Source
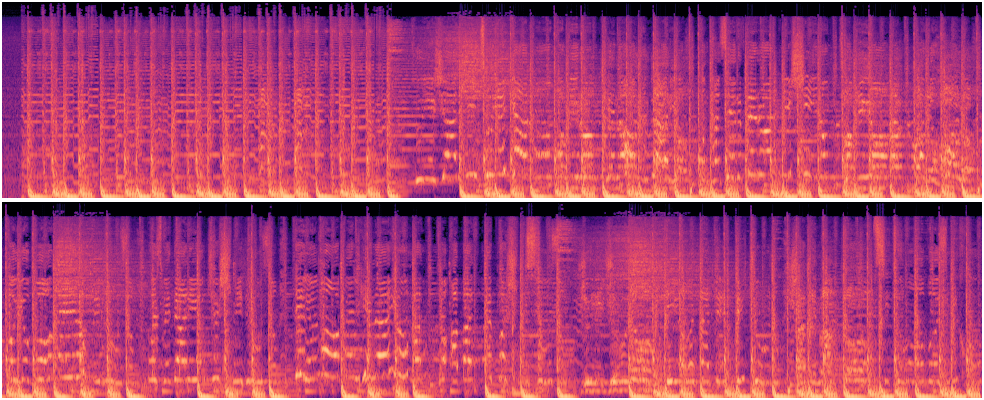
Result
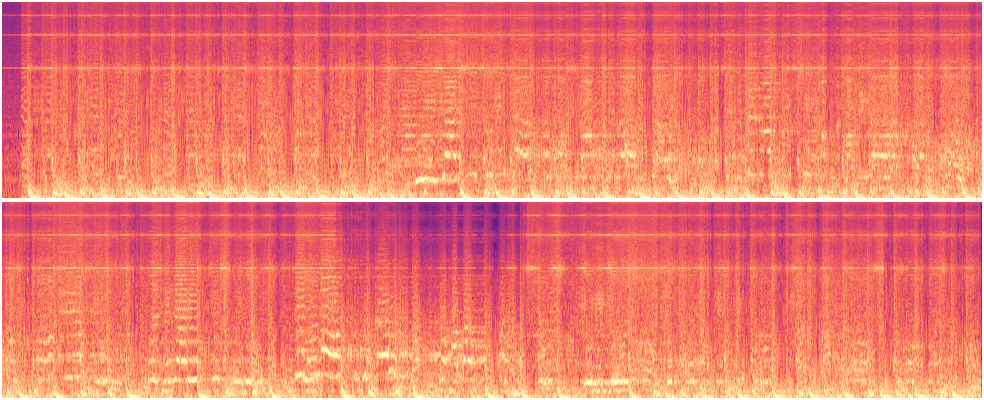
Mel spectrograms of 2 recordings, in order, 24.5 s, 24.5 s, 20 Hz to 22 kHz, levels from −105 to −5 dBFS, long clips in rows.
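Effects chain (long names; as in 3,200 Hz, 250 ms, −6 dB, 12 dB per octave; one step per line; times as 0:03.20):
samples sorted by size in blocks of 8 samples
slap from a distant wall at 120 metres, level −18 dB
automatic gain control gain up to 11.5 dB
0:16.43–0:18.77: low-pass filter 1,500 Hz 6 dB per octave
four-comb reverb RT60 3.6 s, combs from 28 ms, DRR 9 dB
gain into a clipping stage and back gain 18.5 dB
mains-hum notches 50/100 Hz
boost into a limiter +20.5 dB
level −1 dB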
